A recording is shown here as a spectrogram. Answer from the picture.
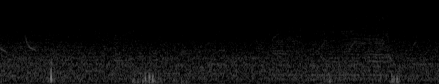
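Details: Honey bees inside a top-bar hive keep up an even, rushing hum, broken by three or four brief knocks or taps spaced about a second apart.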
